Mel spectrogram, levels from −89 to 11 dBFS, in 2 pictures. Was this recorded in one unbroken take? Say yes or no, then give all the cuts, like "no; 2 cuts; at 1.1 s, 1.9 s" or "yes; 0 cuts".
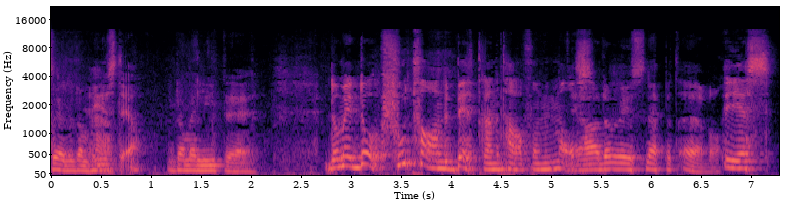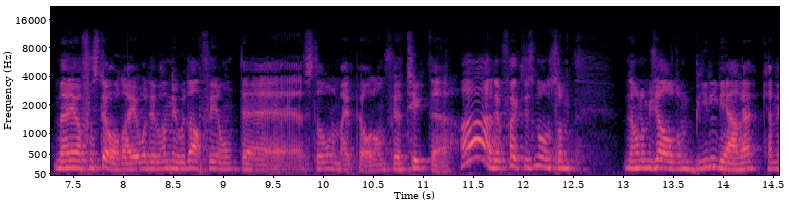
yes; 0 cuts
